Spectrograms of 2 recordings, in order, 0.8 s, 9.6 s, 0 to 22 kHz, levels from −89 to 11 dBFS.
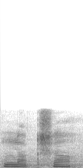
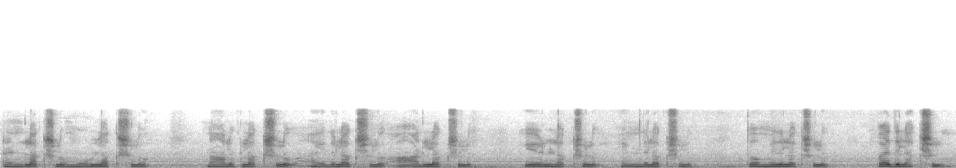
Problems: constant background noise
